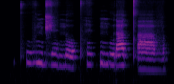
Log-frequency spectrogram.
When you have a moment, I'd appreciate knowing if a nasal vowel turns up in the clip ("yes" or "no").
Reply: no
